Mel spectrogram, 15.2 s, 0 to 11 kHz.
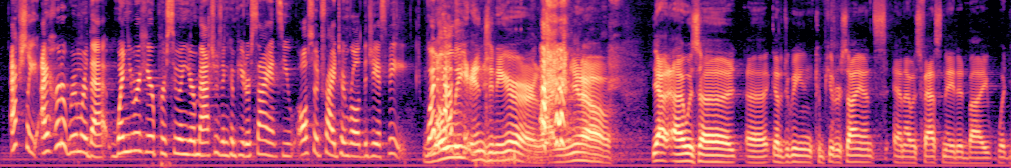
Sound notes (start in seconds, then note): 8.1 laugh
